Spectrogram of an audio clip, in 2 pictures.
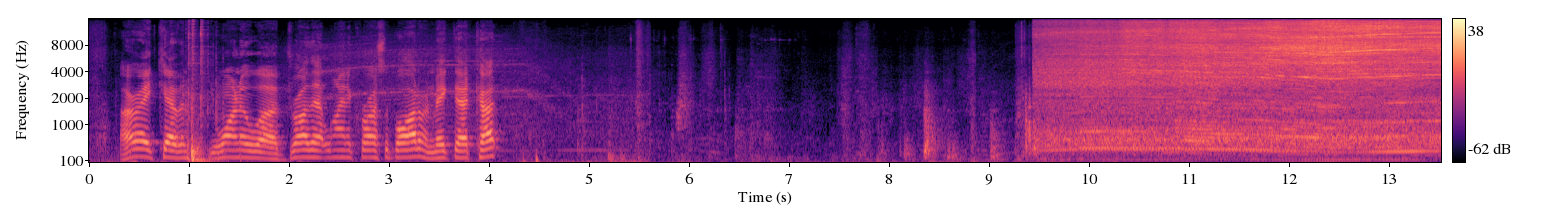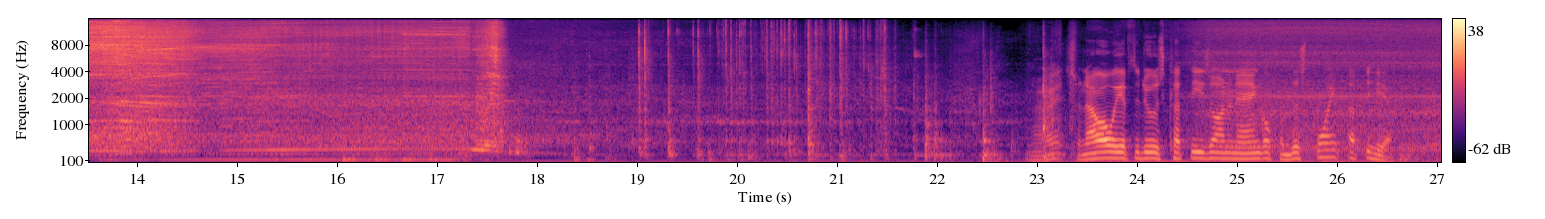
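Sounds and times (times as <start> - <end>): circular saw cutting plywood: 2.0 - 5.2, 9.4 - 20.6, 24.0 - 27.0.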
